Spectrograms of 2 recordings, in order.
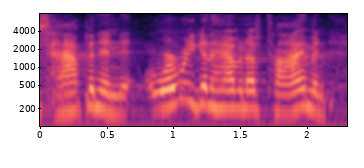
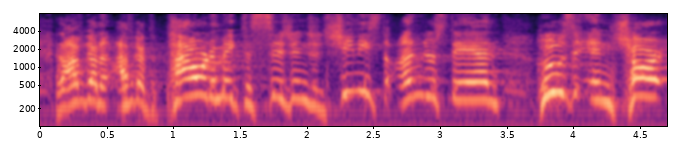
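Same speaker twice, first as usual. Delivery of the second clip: acted-out indignant rant, loud and high; raised, worked-up tirade in mock outrage; frustrated mad; 6 semitones higher, 6 dB louder than usual. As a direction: rant as if your authority was challenged. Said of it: "I got mad, frustrated mad".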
